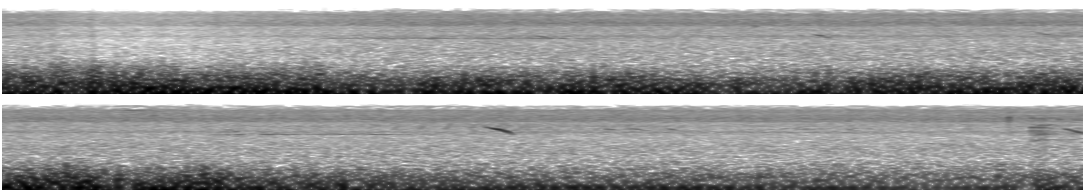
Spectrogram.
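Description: Wind buffeting the action camera's microphone: a steady low rumble that eases somewhat near the end.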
